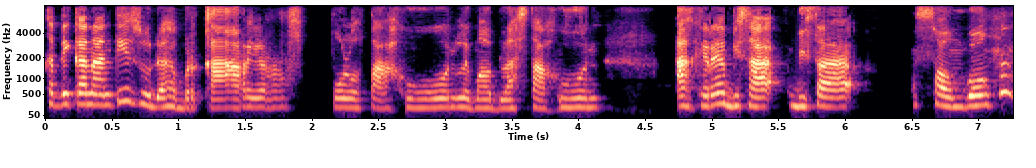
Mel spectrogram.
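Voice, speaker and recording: A woman speaks at a fairly slow pace. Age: young. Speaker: interpreter. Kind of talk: webinar Q&A. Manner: halting.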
